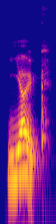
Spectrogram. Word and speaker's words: yolk: Some example words are walk, half, calf, yoke, could. In all of these words, we are not pronouncing that L sound.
